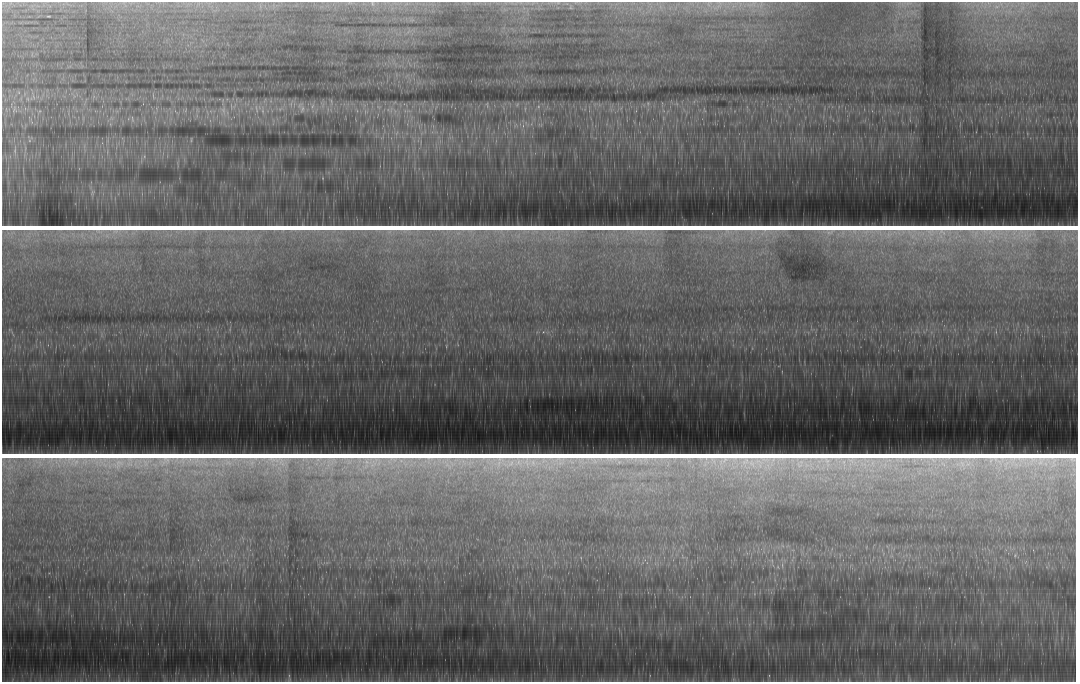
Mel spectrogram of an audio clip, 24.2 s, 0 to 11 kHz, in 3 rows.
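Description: Siemens-propulsion R160 subway train pulling out of the station. As it starts, its traction motors give a stepped electronic whine rising in pitch; then the rumble of steel wheels on rail swells as the cars speed past, peaks around halfway and fades as the train leaves.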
